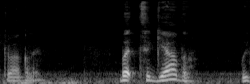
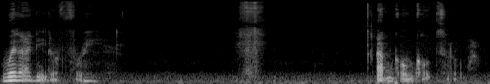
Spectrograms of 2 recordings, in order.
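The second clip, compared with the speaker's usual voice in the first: whispered hymn line; 4 dB quieter than usual. Acted. Speaker reciting the hymn to viewers, whispering. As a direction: sink the last line to a whisper.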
